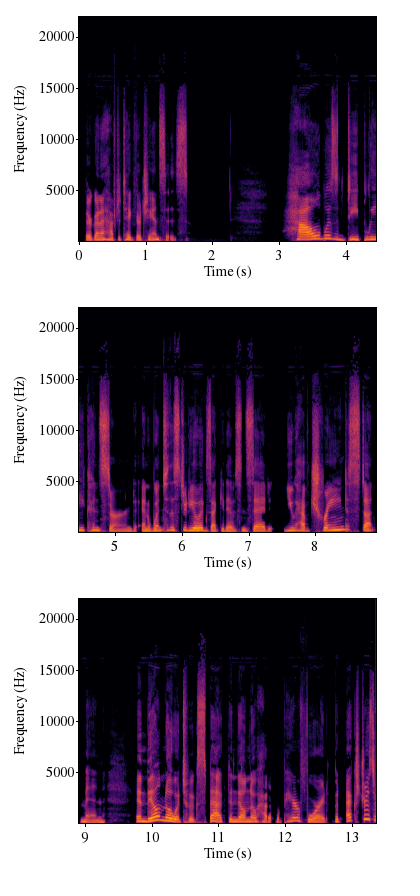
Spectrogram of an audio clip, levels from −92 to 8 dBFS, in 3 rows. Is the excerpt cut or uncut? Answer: uncut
